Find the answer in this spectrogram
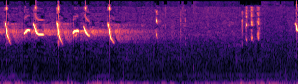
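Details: Saffron finch calling at a feeder: sharp, high, downslurred chirps given about twice a second for the first second, then scattered faint ticks over a low rumbling background.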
